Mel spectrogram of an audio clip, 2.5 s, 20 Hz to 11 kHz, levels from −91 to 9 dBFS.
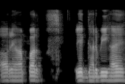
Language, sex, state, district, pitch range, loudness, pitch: Hindi, male, Uttar Pradesh, Budaun, 115-125 Hz, -29 LUFS, 120 Hz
